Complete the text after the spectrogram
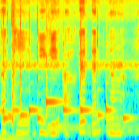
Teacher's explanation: dihasilkan oleh pangkal lidah atau disebut sebagai dorsum yang menyentuh langit-langit lunak atau velum. Biasanya termasuk bunyi-bunyi latupan dan sengau di bagian belakang rongga mulut.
